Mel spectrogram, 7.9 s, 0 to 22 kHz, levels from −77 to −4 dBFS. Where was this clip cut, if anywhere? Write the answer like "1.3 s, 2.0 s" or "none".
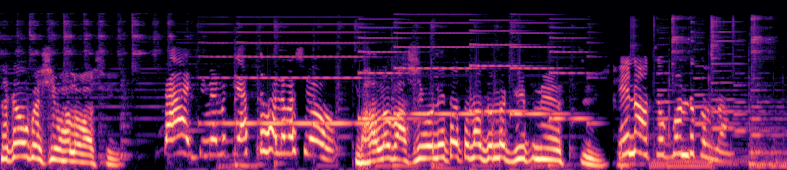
6.1 s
